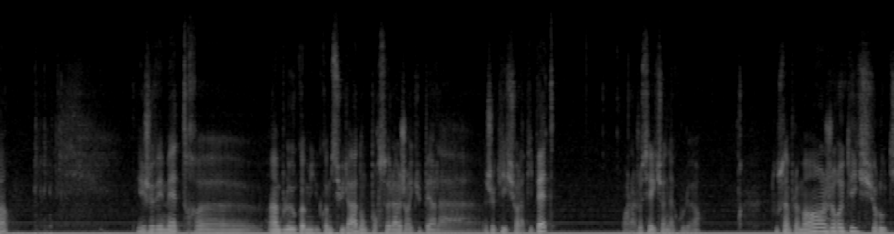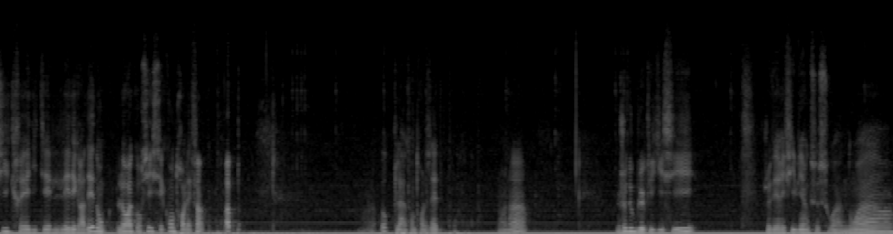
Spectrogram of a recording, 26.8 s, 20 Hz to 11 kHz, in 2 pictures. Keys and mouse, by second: 0.6 KP_Subtract, 1.7 middle click, 8.2 click, 9.2 click, 16.8 ctrl+F1, 18.0 click, 18.6 click, 19.7 ctrl+z, 21.2 click, 22.8 click, 23.5-24.7 drag, 26.5 click.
